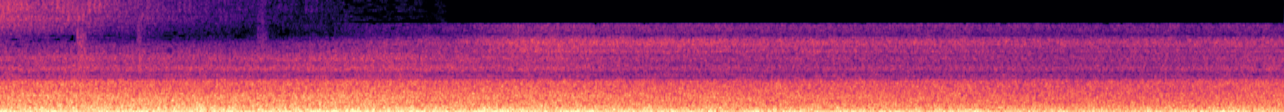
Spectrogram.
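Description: Steady rushing wind on the microphone with the low rumble of sea surf, no distinct events.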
